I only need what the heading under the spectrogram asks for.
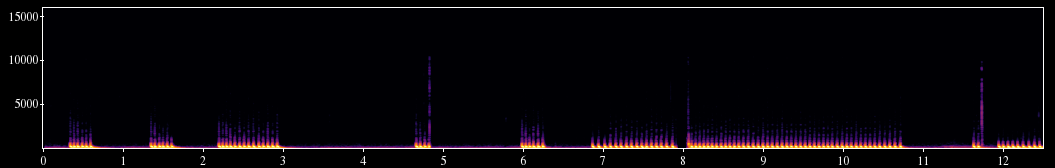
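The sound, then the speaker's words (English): Atlantic croaker fish drumming, in a 1962 recording made by scientists from the University of Rhode Island: low, buzzy thumping bursts, some short and some stretched into long rapid pulsing runs, rising loudly over a quiet hiss with no one speaking. “That was the recording of a fish, if you can believe it. And specifically, the Atlantic croaker fish.”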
